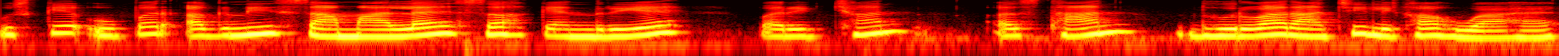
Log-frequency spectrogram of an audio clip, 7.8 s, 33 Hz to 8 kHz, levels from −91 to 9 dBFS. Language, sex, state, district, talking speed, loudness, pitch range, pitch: Hindi, female, Jharkhand, Garhwa, 85 wpm, -13 LUFS, 230-290 Hz, 250 Hz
